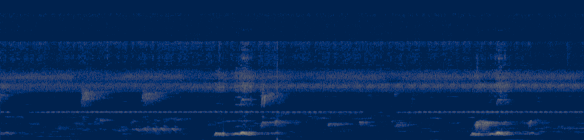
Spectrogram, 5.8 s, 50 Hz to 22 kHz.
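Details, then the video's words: Asian koel in natural surroundings next to a house at about 6:40 in the morning on 4 October 2022, calling twice with rising two-part mid-pitched notes a few seconds apart, faint chirps and a brief knock also heard. "เสียงนกกาเหว่า - นกกาเหว่าร้องเสียงแบบนี้ครับ"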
